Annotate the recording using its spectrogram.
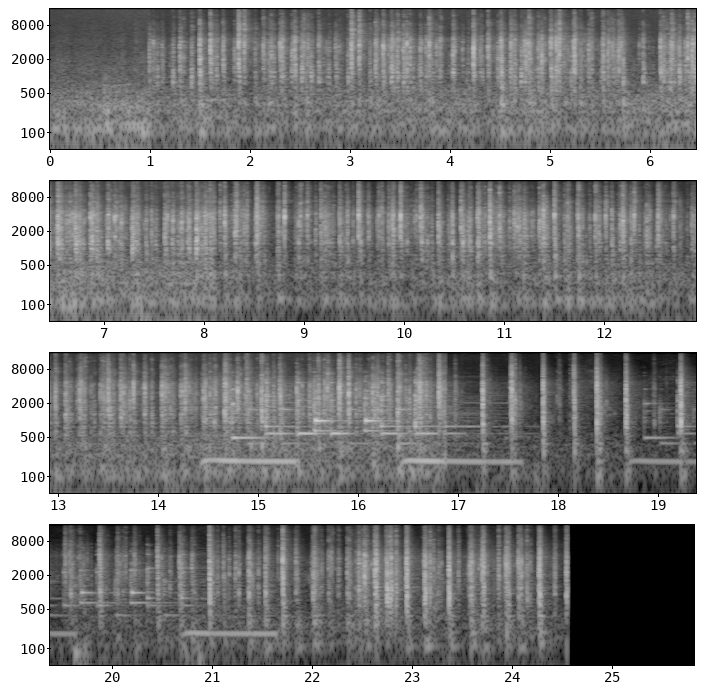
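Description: Fast, continuous typing on an HP computer keyboard: a dense run of rapid key clicks. About halfway through, music with long held bass notes comes in under the typing.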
